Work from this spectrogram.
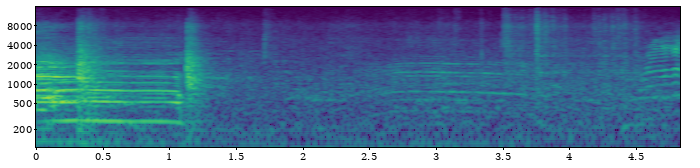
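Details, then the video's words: Sheep uttering one short, strong bleat at the start, followed by quiet background with faint distant bleating. "صوت الخروف | the sound of the sheep"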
